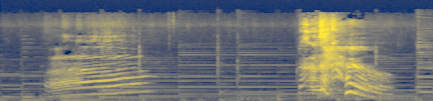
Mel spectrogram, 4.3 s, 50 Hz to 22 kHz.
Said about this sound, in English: And in 10th place, oh, I have to sneeze.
